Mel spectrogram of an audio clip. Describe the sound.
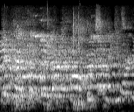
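A basketball is dribbled up the court during a women's game featuring Bradford and the Lady Owls. Repeated bounces sit under a commentator's continuous play-by-play talk.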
